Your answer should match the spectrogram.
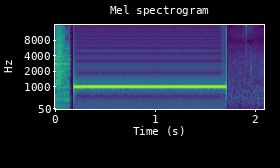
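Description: A loud electronic beep: one steady pure tone held for about a second and a half, starting just as the intro music stops and cutting off suddenly.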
